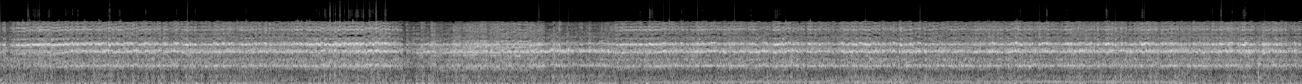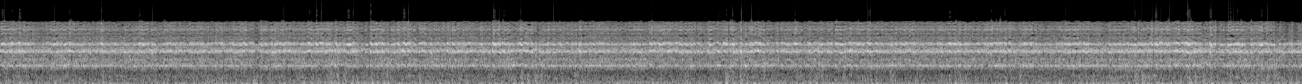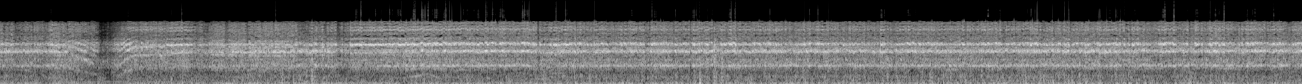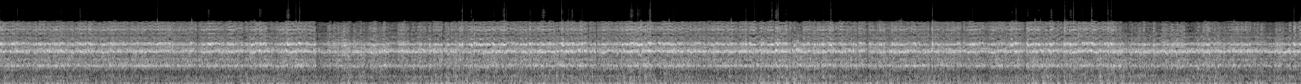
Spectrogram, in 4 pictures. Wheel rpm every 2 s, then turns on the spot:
220, 230, 220, 230, 230, 230, 230, 240, 230, 230, 230, 230, 230, 180, 210, 220, 230, 230, 230, 230, 240, 230, 230, 230, 230, 230.
none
